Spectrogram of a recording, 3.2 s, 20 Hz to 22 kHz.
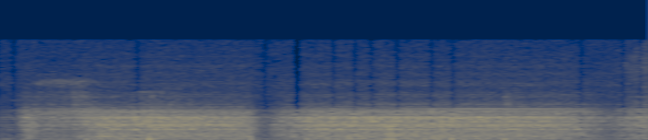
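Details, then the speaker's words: Zenith Trans-Oceanic R600 tube radio during recapping and FILT-R-PAK power supply install, played with no antenna connected: thin hissy broadcast fading under heavy static; weak reception without antenna. "no antenna on it. I'm gonna try hooking an antenna onto it, see if that works better."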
